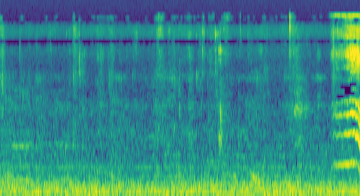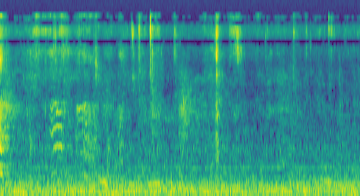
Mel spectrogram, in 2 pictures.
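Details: Playing French Bulldogs from the Fanya x Prince litter let out one sharp, rising-then-falling squeal near the middle, followed by a softer second yelp amid faint scuffling and room hum.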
